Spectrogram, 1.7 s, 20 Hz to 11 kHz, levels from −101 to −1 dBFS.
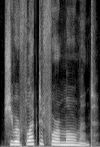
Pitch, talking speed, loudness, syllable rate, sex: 215 Hz, 180 wpm, -18 LUFS, 5.1 syllables/s, female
